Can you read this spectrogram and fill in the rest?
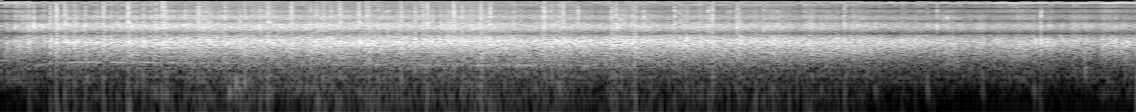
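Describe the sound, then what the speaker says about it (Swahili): A church congregation applauds during a bishop's Jubilee-year service, a loud, dense wash of clapping that stays steady throughout and thins only slightly at the end. "Tumshukuru Mungu kwa kumpigia makofi."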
